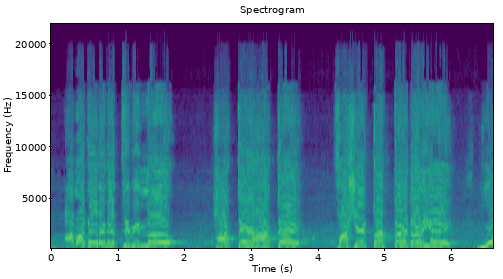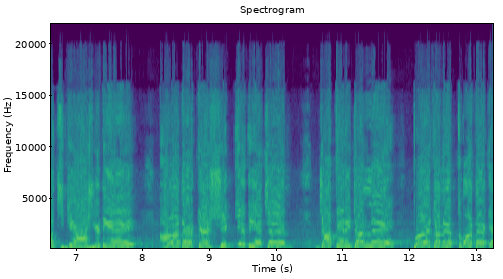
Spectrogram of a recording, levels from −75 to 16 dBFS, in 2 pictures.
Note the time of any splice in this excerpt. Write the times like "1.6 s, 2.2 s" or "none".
none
